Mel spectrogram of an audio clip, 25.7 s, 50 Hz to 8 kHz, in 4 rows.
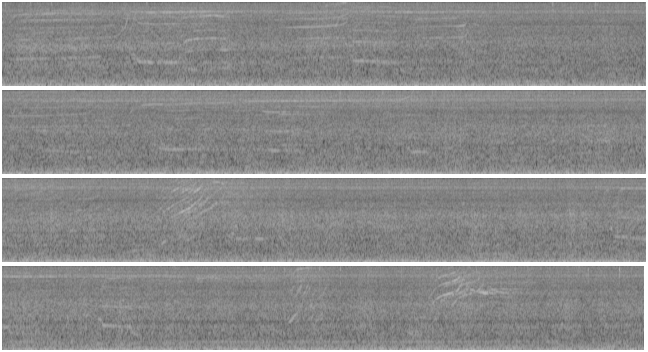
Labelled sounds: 6.5	7.1	killer whale, southern resident, 2.1 to 3.8 kHz
19.2	19.8	killer whale, southern resident, 4.5 to 6.3 kHz
23.5	24.5	killer whale, southern resident, 2.1 to 6.2 kHz

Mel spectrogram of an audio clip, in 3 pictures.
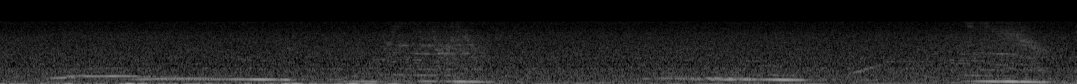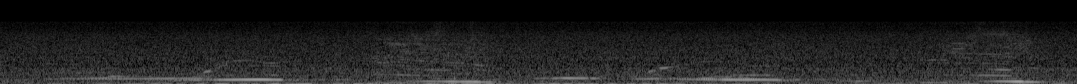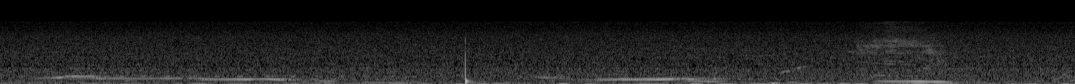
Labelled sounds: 9.8	10.1	humpback whale, 1.5 to 1.7 kHz
20.5	20.8	humpback whale, 1.5 to 1.6 kHz
30.2	30.7	humpback whale, 2.1 to 3.1 kHz

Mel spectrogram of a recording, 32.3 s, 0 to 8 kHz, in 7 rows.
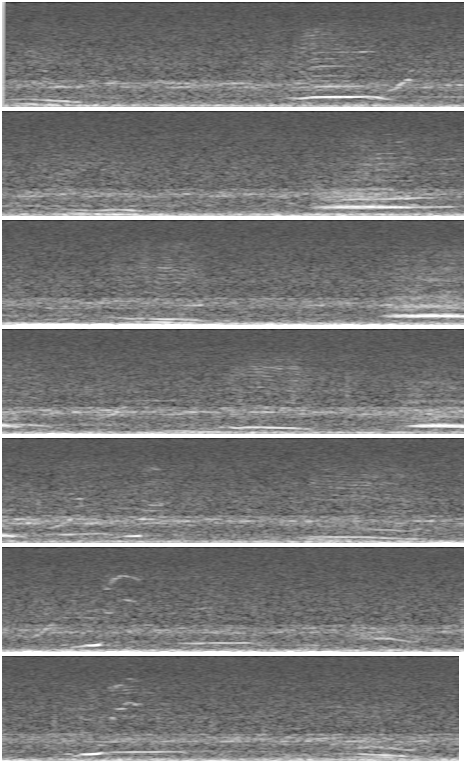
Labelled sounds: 3.1	3.8	humpback whale, 1.1 to 1.9 kHz
24.2	24.5	humpback whale, 2.6 to 3.5 kHz

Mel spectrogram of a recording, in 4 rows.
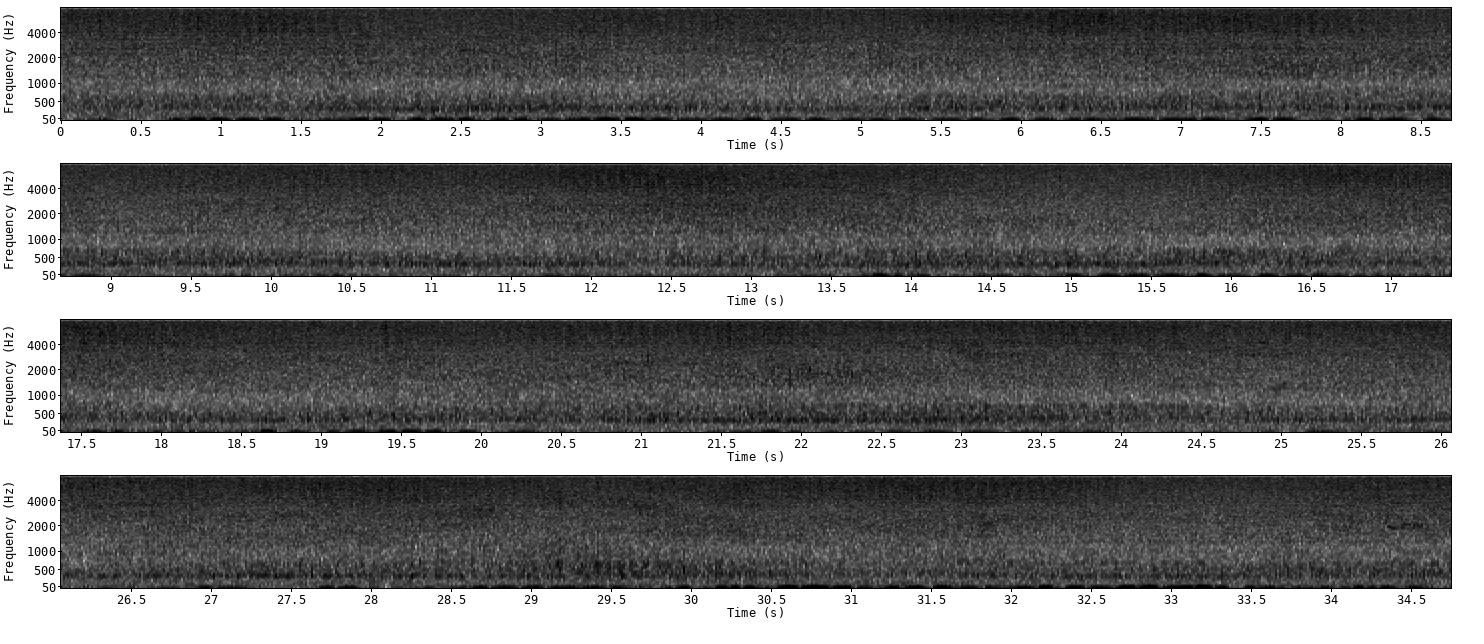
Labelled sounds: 34.3	34.6	killer whale, offshore, 1.8 to 2.2 kHz

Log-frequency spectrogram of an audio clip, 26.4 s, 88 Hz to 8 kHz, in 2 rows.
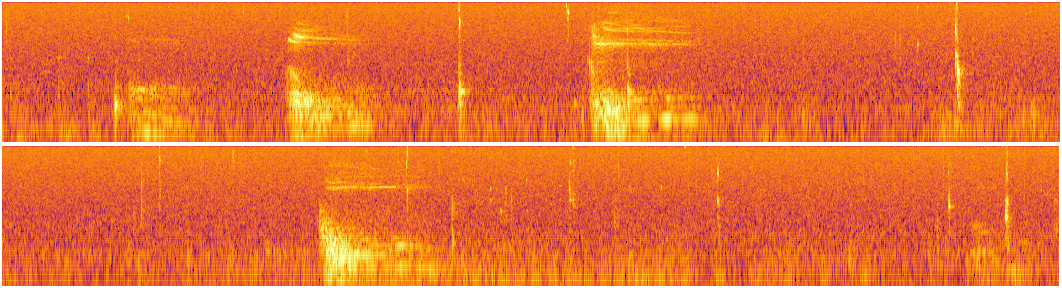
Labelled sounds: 3.6	4.6	killer whale, southern Alaska resident, 0 to 5.1 kHz
7.3	8.8	killer whale, southern Alaska resident, 0.18 to 6.5 kHz
17.2	18.6	killer whale, southern Alaska resident, 0 to 5.2 kHz

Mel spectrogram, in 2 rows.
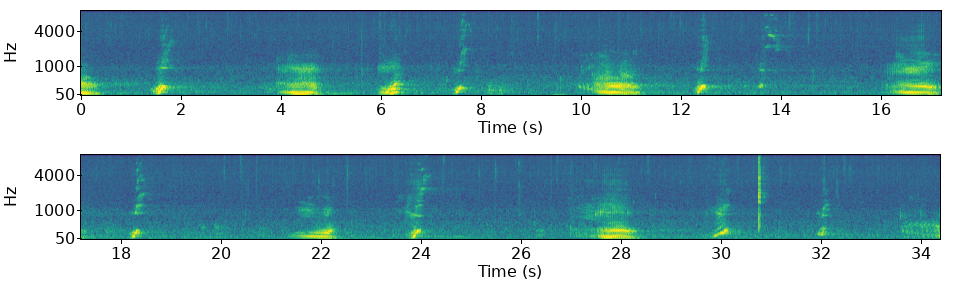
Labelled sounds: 1.5	1.9	humpback whale, 0.84 to 3.0 kHz
3.9	4.7	humpback whale, 0.78 to 1.1 kHz
5.9	6.3	humpback whale, 0.78 to 1.2 kHz
12.3	12.6	humpback whale, 2.7 to 3.5 kHz
13.7	14.0	humpback whale, 2.2 to 3.7 kHz
16.4	17.2	humpback whale, 0.78 to 2.0 kHz
18.2	18.6	humpback whale, 0.81 to 2.2 kHz
21.5	21.9	humpback whale, 0.78 to 1.5 kHz
23.7	24.3	humpback whale, 0.78 to 2.6 kHz
27.5	27.7	humpback whale, 0.78 to 1.4 kHz
29.8	31.0	humpback whale, 0.78 to 2.2 kHz
31.9	32.2	humpback whale, 0.78 to 1.0 kHz

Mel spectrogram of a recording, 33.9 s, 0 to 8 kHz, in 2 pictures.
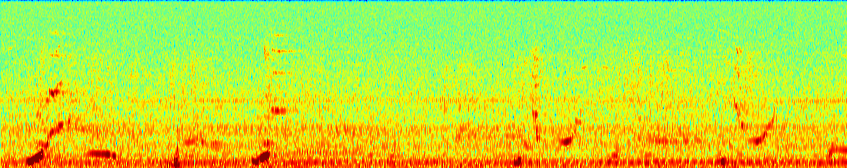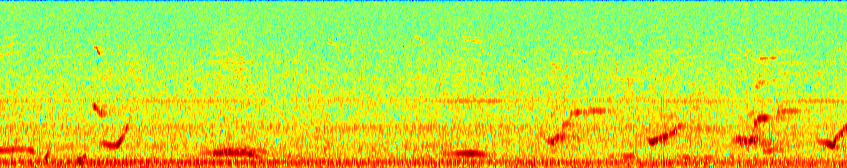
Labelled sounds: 0.9	1.3	humpback whale, 1.2 to 3.1 kHz
5.4	5.8	humpback whale, 0.96 to 4.3 kHz
16.8	17.3	humpback whale, 2.8 to 3.6 kHz
18.8	19.1	humpback whale, 0.93 to 1.2 kHz
25.2	26.6	humpback whale, 3.6 to 4.1 kHz
28.2	29.1	humpback whale, 0.80 to 3.1 kHz
32.0	32.9	humpback whale, 0.80 to 2.8 kHz

